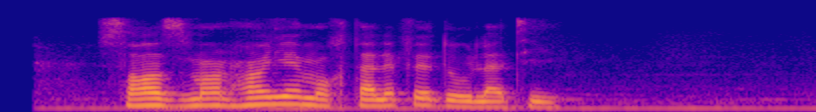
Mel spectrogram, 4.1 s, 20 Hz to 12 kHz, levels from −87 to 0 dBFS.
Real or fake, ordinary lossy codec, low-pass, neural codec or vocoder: fake; MP3, 96 kbps; 7.2 kHz; codec, 16 kHz, 6 kbps, DAC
